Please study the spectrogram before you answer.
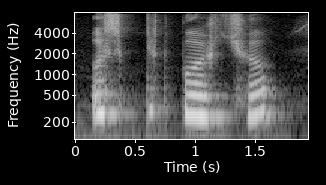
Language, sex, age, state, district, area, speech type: Kashmiri, female, 30-45, Jammu and Kashmir, Baramulla, rural, spontaneous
